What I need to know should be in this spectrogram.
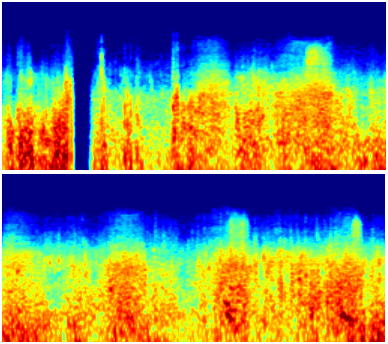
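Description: Water splashes and sloshes close to the microphone.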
